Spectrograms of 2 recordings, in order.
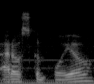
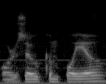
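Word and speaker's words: arroz con pollo: I was a kid, she used to always get aros compoo, but she would always pronounce it wrong, which is orzo compoo, which is not true. It's not the correct way of saying it, but I tried it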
